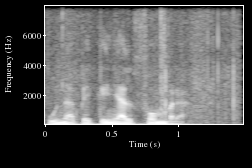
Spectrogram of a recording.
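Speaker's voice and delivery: plain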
